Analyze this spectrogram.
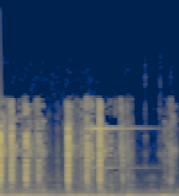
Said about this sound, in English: Yeah, but give us some typewriter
